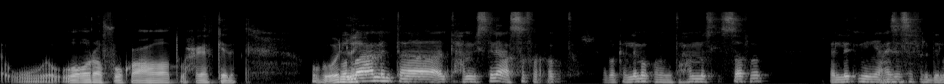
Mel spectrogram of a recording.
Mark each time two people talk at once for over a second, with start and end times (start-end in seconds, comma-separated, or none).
none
